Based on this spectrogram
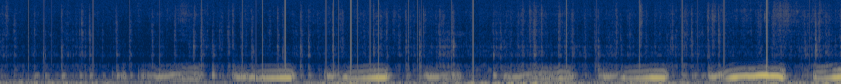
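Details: Wild male pigeon courting its mate in a nest box where nestlings exercise their wings before fledging; soft, low hooting coos come unevenly, partly blurred by rustling and sharp tapping clicks.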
